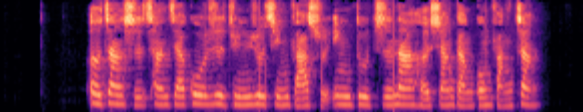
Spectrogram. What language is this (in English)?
Chinese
